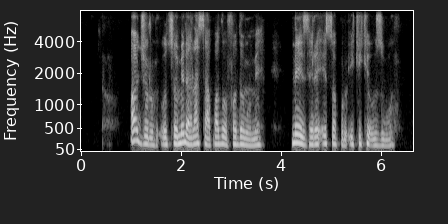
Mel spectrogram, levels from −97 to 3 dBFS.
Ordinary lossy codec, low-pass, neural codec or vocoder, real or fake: Opus, 16 kbps; 7.2 kHz; none; real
